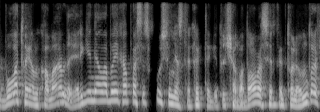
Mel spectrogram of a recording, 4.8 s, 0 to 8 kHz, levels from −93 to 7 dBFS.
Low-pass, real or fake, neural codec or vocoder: 7.2 kHz; fake; codec, 16 kHz, 2 kbps, X-Codec, HuBERT features, trained on general audio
